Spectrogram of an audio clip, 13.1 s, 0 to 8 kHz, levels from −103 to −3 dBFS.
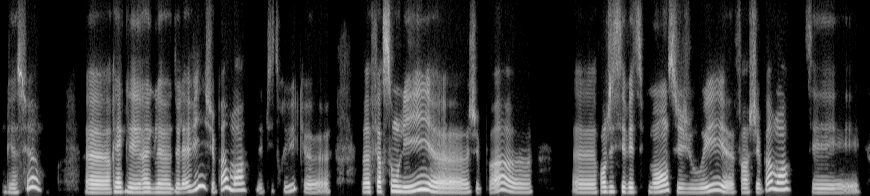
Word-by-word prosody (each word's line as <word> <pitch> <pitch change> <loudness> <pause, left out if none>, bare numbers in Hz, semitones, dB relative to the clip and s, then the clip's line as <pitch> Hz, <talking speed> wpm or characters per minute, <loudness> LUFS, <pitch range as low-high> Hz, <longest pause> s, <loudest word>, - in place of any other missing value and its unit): Bien 170 -3 -8
sûr. 320 - -2 0.8
Heu, 160 -1 +4
rien 190 -1 +2
que 205 - -11
les 175 -2 +2
règles, 175 -1 0
heu, 170 -1 +1
de 170 - -3
la 175 +3 +1
vie, 275 - +1
je - - -10
sais - - -6
pas 335 +6 +2
moi, 260 -4 +2 0.2
des - - -12
petits 225 +3 -23
trucs, 220 +10 -10
heu - - -4 0.5
heu, 185 0 +3
faire 195 +2 +1
son 215 0 +3
lit, 230 +8 +4
heu, 85 - +3
je 195 - -8
sais 170 - -10
pas, 260 -5 +2
heu 175 -1 -3 0.7
heu, 170 0 -1
ranger 195 +1 +1
ses 195 0 -2
vêtements, 185 +4 +1
ses 175 -9 -4
jouets, 175 +10 -1
heu, - - 0
enfin, 170 -1 -4
je - - -8
sais 170 - -3
pas 275 - +1
moi. 285 0 +3 0.2
C'est 160 +4 -6
185 Hz, 190 wpm, -25 LUFS, 170-230 Hz, 0.8 s, Heu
